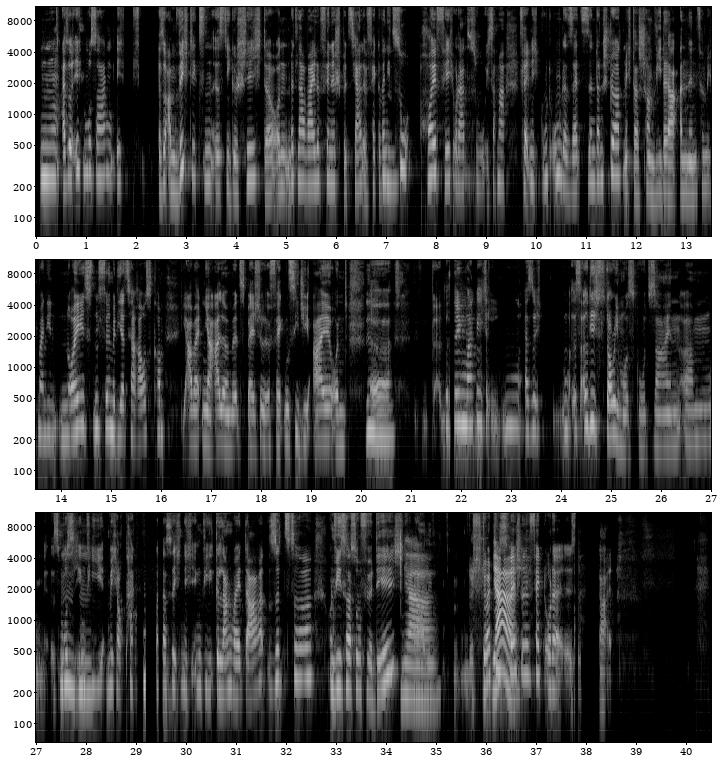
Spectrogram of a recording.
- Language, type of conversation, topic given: German, unstructured, Was macht für dich einen guten Film aus?
- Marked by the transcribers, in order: static; distorted speech; other background noise; in English: "Special"; tapping; drawn out: "Ja"; in English: "Special Effect"; unintelligible speech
